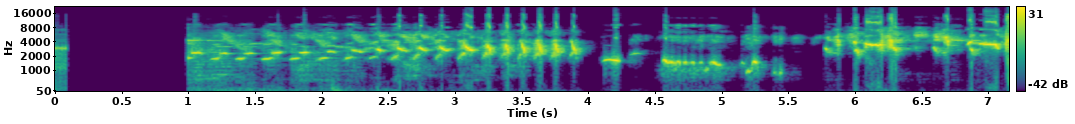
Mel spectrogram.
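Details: White-rumped shama pouring out a fast rattling trill of repeated notes, then lower whistled phrases and a high chattering burst at the end.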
